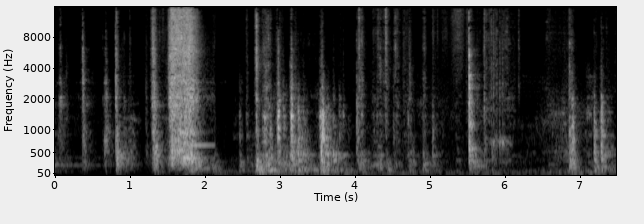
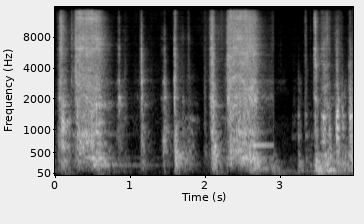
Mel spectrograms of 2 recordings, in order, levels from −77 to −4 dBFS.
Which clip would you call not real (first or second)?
second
